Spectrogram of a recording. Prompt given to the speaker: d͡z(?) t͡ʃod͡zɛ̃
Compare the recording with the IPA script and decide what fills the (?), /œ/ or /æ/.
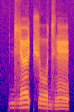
œ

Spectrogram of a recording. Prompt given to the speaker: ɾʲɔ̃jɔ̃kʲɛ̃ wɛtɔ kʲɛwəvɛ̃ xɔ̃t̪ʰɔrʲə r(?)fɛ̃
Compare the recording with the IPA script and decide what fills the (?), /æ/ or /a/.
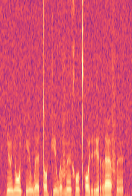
æ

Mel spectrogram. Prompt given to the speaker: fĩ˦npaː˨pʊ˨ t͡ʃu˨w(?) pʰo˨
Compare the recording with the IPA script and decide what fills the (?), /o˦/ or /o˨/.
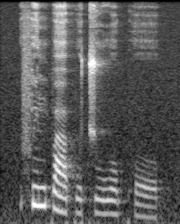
o˨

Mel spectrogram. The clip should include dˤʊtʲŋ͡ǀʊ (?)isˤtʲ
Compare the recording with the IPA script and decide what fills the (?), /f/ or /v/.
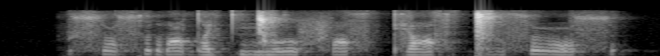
f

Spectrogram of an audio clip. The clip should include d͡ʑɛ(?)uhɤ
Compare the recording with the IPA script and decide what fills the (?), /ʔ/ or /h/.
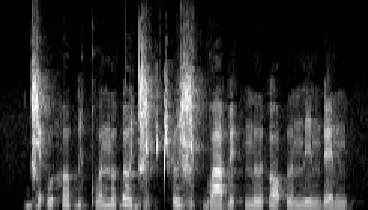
ʔ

